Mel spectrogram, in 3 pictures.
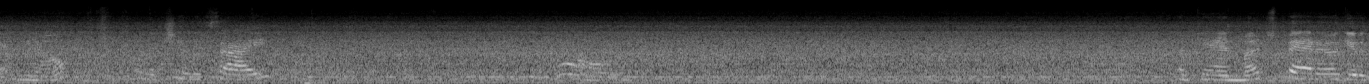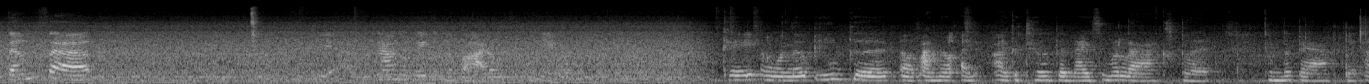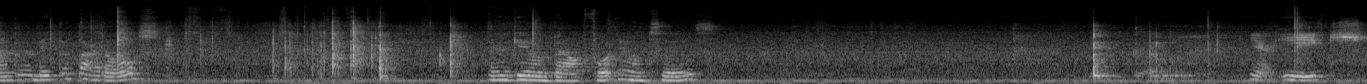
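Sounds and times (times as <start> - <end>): electric fan humming: 0.0 - 41.0.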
